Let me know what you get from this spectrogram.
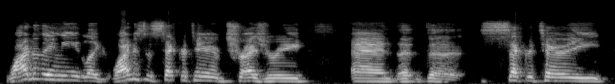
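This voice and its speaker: A man co-hosting a casual political talk show, animated, repeating words and saying "you know" a lot. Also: a little high, unhurried, lo-fi sound. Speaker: podcast co-host.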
